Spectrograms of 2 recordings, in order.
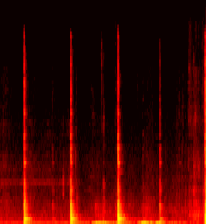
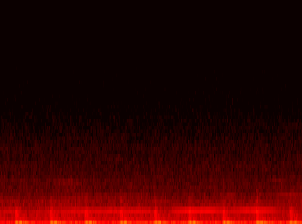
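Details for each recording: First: Airstream Rangeline, unleaded-fuelled Timberline heater running: sharp metallic ticks about twice a second from the small piston fuel pump. The pump is unshielded and bolted directly to a frame bar, so the ticking resonates through the whole frame, before any noise damping. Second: Airstream Rangeline van Timberline heater fuel pump (unleaded) after noise-reduction enclosure mod: steady even ticking about three times a second, substantially quieter than before but still very noticeable; normal fuel pump operation.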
